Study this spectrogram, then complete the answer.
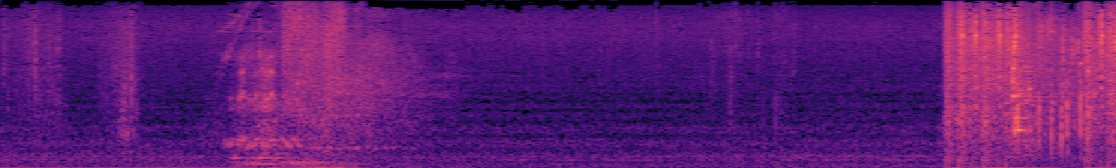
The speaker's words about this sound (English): Something's shooting at me.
